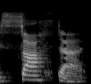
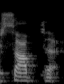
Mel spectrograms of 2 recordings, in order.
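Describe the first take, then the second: First: The middle consonant is an f sound. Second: The middle consonant is a p sound. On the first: This is the real Hebrew word. The speaker calls it right. "It's actually Safta in Hebrew" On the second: This is how the children said it. The speaker calls it wrong. "we called her Sapta"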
